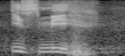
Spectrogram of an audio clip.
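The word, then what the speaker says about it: İzmir: conhecido como izmir né eu creio que esta é a pronúncia izmir ela está ali na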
